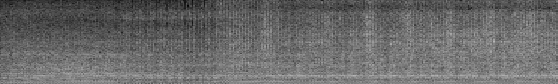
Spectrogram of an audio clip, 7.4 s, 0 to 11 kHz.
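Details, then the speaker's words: Honda GX120 gasoline single-cylinder on an air compressor, smoking heavily; restarted first pull outside, thumps unevenly with pitch hunting before settling, plug fouled badly: rough running while burning off. "See if she'll restart. First pull. She is fouled like crazy."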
